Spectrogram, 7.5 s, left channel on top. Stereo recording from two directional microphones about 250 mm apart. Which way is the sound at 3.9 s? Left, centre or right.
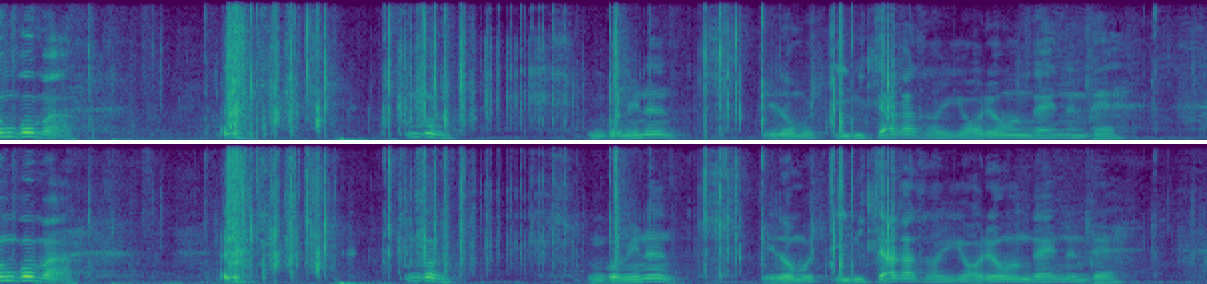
Centre.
